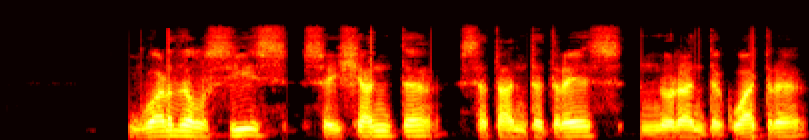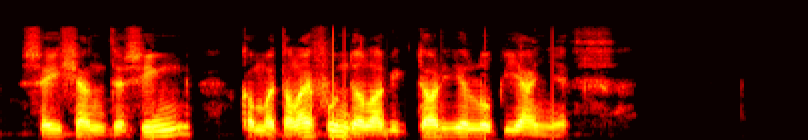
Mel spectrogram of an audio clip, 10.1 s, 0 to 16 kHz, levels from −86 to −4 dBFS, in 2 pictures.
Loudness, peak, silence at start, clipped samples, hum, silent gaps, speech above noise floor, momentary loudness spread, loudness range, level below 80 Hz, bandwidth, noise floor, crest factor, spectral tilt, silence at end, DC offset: -18 LUFS; -2 dBFS; 0.8 s; under 0.1%; none; none; 66 dB; 10 LU; 2 LU; -56 dBFS; 7.8 kHz; -83 dBFS; 16 dB; -6 dB/octave; 1.25 s; under 0.1%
